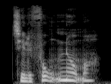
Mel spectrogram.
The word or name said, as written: telefonnummer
